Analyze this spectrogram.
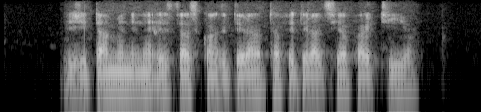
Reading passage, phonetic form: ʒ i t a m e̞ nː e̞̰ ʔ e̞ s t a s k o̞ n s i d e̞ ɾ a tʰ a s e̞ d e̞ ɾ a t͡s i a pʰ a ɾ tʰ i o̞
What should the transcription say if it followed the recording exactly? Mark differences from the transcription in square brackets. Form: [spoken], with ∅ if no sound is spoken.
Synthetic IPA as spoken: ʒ i t a m e̞ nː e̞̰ ʔ e̞ s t a s k o̞ n s i d e̞ ɾ a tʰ a [f] e̞ d e̞ ɾ a t͡s i a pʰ a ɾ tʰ i o̞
